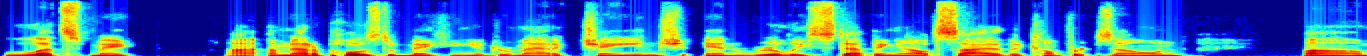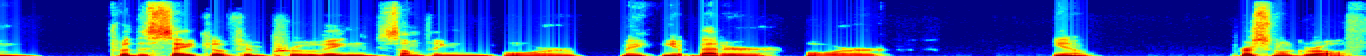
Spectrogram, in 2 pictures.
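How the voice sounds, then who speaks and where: Speaking at a moderate pace with long, frequent pauses, a man with an Upper Midwest accent uses a fairly low, monotone, flat delivery, recorded dry and close with no echo against a quiet background. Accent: Upper Midwest American. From southern Minnesota, US. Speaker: wealth planner. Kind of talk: casual interview. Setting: studio, seated next to host.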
